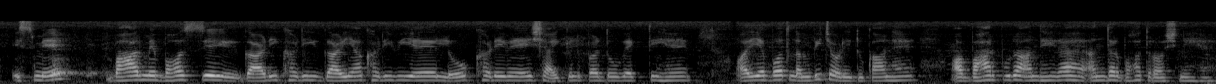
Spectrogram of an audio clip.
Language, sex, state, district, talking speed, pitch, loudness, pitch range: Hindi, female, Bihar, Madhepura, 165 wpm, 190 Hz, -31 LUFS, 175-200 Hz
